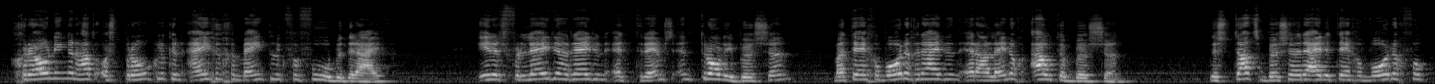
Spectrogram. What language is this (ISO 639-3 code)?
nld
